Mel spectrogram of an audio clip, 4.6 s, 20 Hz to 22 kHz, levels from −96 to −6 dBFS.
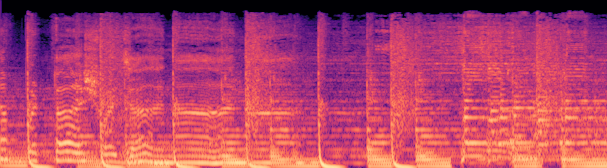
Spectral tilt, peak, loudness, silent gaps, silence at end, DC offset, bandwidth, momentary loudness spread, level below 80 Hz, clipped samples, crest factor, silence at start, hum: -5 dB/octave; -8 dBFS; -18 LUFS; none; 0 s; under 0.1%; 17 kHz; 3 LU; -24 dBFS; under 0.1%; 10 dB; 0 s; none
